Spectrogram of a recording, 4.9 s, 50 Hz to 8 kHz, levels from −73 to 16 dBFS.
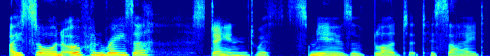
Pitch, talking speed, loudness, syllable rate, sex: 240 Hz, 160 wpm, -19 LUFS, 3.8 syllables/s, female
